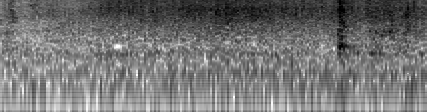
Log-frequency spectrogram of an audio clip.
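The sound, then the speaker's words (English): Potatoes fry in a pan as they turn brown and crispy, giving a steady, fairly loud sizzling hiss with a brief crackle near the end. “Potatoes are getting nice and brown and crispy.”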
